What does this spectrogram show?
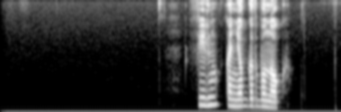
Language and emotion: Russian, neutral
